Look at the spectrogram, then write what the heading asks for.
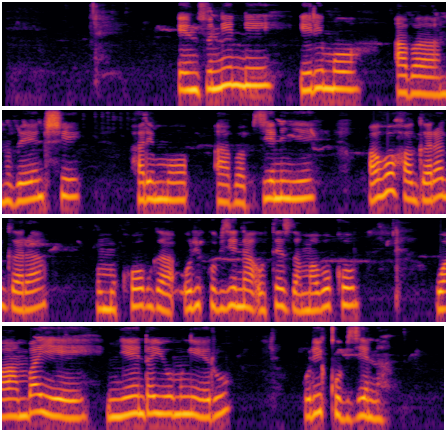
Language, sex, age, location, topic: Kinyarwanda, female, 25-35, Nyagatare, government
